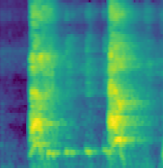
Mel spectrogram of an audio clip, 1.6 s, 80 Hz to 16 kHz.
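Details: Pet dog indoors barking at a man on television: two sharp, loud barks about 0.8 seconds apart, with no other clear sounds.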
